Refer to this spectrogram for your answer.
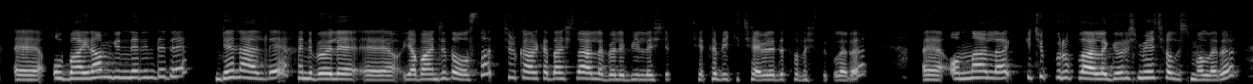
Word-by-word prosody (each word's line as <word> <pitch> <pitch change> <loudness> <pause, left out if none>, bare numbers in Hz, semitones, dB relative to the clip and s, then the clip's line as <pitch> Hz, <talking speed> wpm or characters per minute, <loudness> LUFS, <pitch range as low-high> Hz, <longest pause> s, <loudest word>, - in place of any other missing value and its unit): Eee, 215 -1 0
o 290 -4 0
bayram 295 +5 +3
günlerinde 320 +2 -2
de 360 +1 -1 0.4
genelde, 295 0 +2 0.2
hani, 270 -3 -1
böyle, 255 0 +5
eee, 210 -4 0
yabancı 240 +3 +1
da 280 - +4
olsa 230 - -3 0.2
Türk 320 -1 -8
arkadaşlarla 275 -3 +1
böyle 220 -1 -2
birleşip 220 +1 -6 0.2
çe 230 - -9
tabii 240 0 -4
ki 230 0 -19
çevrede 220 +1 0
tanıştıkları, 210 -3 -4 0.7
eee, 220 -1 +1
onlarla, 295 +1 +1 0.2
küçük 370 +5 -7
gruplarla 290 -5 +5
görüşmeye 280 +4 0
çalışmaları, 260 - -1
270 Hz, 130 wpm, -23 LUFS, 230-300 Hz, 0.7 s, böyle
